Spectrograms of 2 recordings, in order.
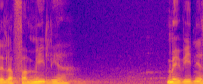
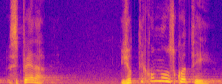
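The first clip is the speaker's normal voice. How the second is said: surprised recognition; 10 semitones higher than usual. Retold or imitated. Pastor recognizes the man.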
